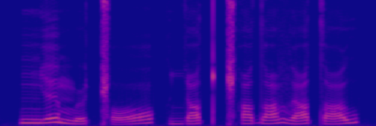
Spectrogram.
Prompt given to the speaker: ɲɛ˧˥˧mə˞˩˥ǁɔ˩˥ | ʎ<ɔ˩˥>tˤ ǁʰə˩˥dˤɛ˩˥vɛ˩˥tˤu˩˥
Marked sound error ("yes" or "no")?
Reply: no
